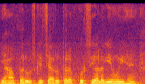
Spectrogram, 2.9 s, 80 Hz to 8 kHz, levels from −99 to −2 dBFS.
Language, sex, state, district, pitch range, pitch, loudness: Hindi, male, Uttar Pradesh, Lucknow, 140-155 Hz, 140 Hz, -14 LUFS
